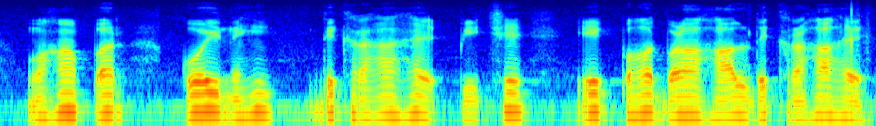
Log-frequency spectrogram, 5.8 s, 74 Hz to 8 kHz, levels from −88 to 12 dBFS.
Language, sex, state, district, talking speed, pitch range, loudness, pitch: Hindi, male, Bihar, Gaya, 155 wpm, 105-130 Hz, -19 LUFS, 120 Hz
